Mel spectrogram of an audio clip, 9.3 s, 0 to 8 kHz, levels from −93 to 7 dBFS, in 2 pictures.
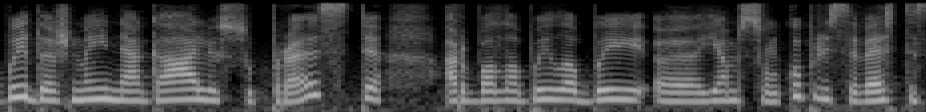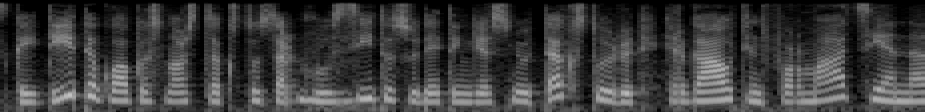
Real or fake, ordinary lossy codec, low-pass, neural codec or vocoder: fake; MP3, 64 kbps; 7.2 kHz; codec, 16 kHz, 1 kbps, X-Codec, WavLM features, trained on Multilingual LibriSpeech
